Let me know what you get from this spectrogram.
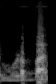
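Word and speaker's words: مربہ: میں تو ابا جی کے لیے گاجر کا مربع لے کر آئی ہوں. ارے یہ مربع نہیں ہوتا, مربع ہوتا ہے, مربع.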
